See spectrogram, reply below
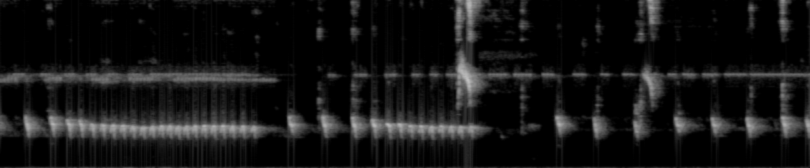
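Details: Reed parrotbill, a rare endangered passerine, singing: a few opening chirps run into a fast even trill of repeated bright notes lasting about two seconds, then another trill and slower spaced chirps, with a constant faint high hiss.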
